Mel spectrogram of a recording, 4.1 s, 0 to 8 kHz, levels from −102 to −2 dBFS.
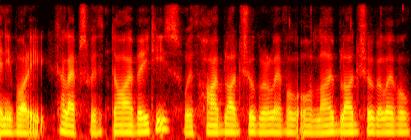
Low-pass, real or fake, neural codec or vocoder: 7.2 kHz; real; none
